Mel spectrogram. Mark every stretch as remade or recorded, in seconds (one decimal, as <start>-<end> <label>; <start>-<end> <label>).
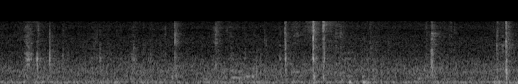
0.0-1.9 recorded; 1.9-2.5 remade; 2.5-3.3 recorded; 3.3-4.3 remade; 4.3-5.2 recorded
